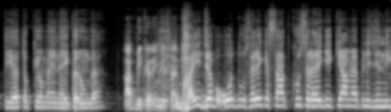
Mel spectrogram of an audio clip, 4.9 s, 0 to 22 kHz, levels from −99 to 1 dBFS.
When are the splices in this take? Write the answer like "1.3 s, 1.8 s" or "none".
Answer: 1.4 s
